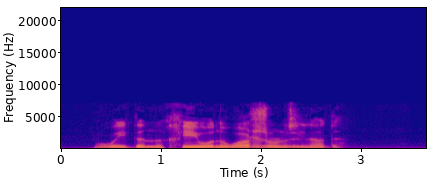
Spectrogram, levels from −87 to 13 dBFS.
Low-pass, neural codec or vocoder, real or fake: 7.2 kHz; codec, 16 kHz, 2 kbps, FunCodec, trained on LibriTTS, 25 frames a second; fake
